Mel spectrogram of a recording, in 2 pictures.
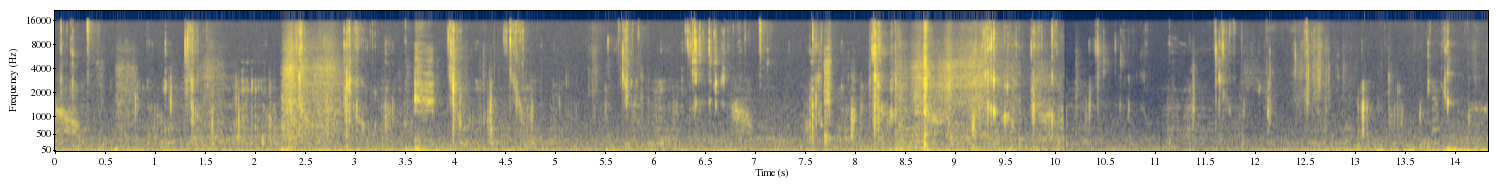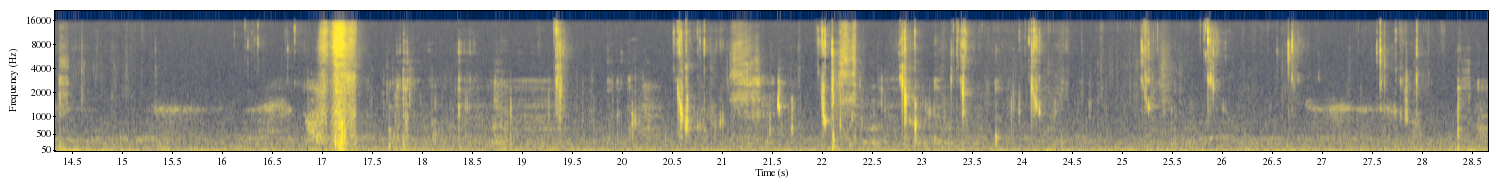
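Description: Close-miked mouth chewing soft whipped-cream chocolate cake, with many short clicks of chewing. There is one sharper, louder click a little past the middle.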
